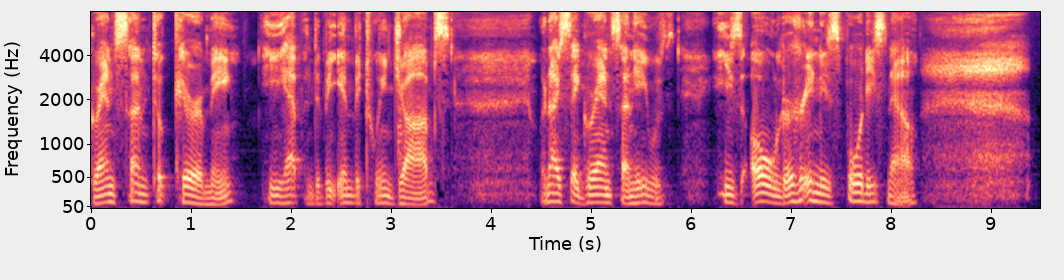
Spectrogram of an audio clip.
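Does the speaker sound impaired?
Yes: head and neck cancer; stage 4 cancer into voice box from acid reflux, 36 throat radiations, chemotherapy at Gunderson; voice a little scratchy, never needed shots to swallow during chemotherapy.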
